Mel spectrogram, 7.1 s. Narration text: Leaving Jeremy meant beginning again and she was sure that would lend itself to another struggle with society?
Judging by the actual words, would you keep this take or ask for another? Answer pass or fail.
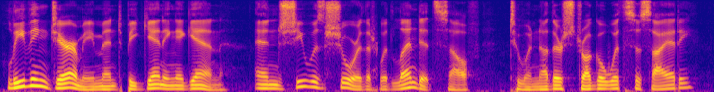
pass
